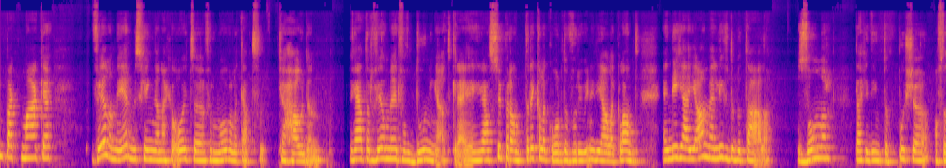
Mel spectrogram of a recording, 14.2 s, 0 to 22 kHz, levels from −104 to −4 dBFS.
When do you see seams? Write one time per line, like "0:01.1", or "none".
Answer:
none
